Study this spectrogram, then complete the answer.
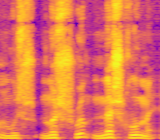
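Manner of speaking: mushroom said with an exaggerated English accent; forced English accent. Shown as a demonstration. Linguist demoing to the hosts, mushroom in a forced English accent. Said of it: "il faut un peu forcer le trait".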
